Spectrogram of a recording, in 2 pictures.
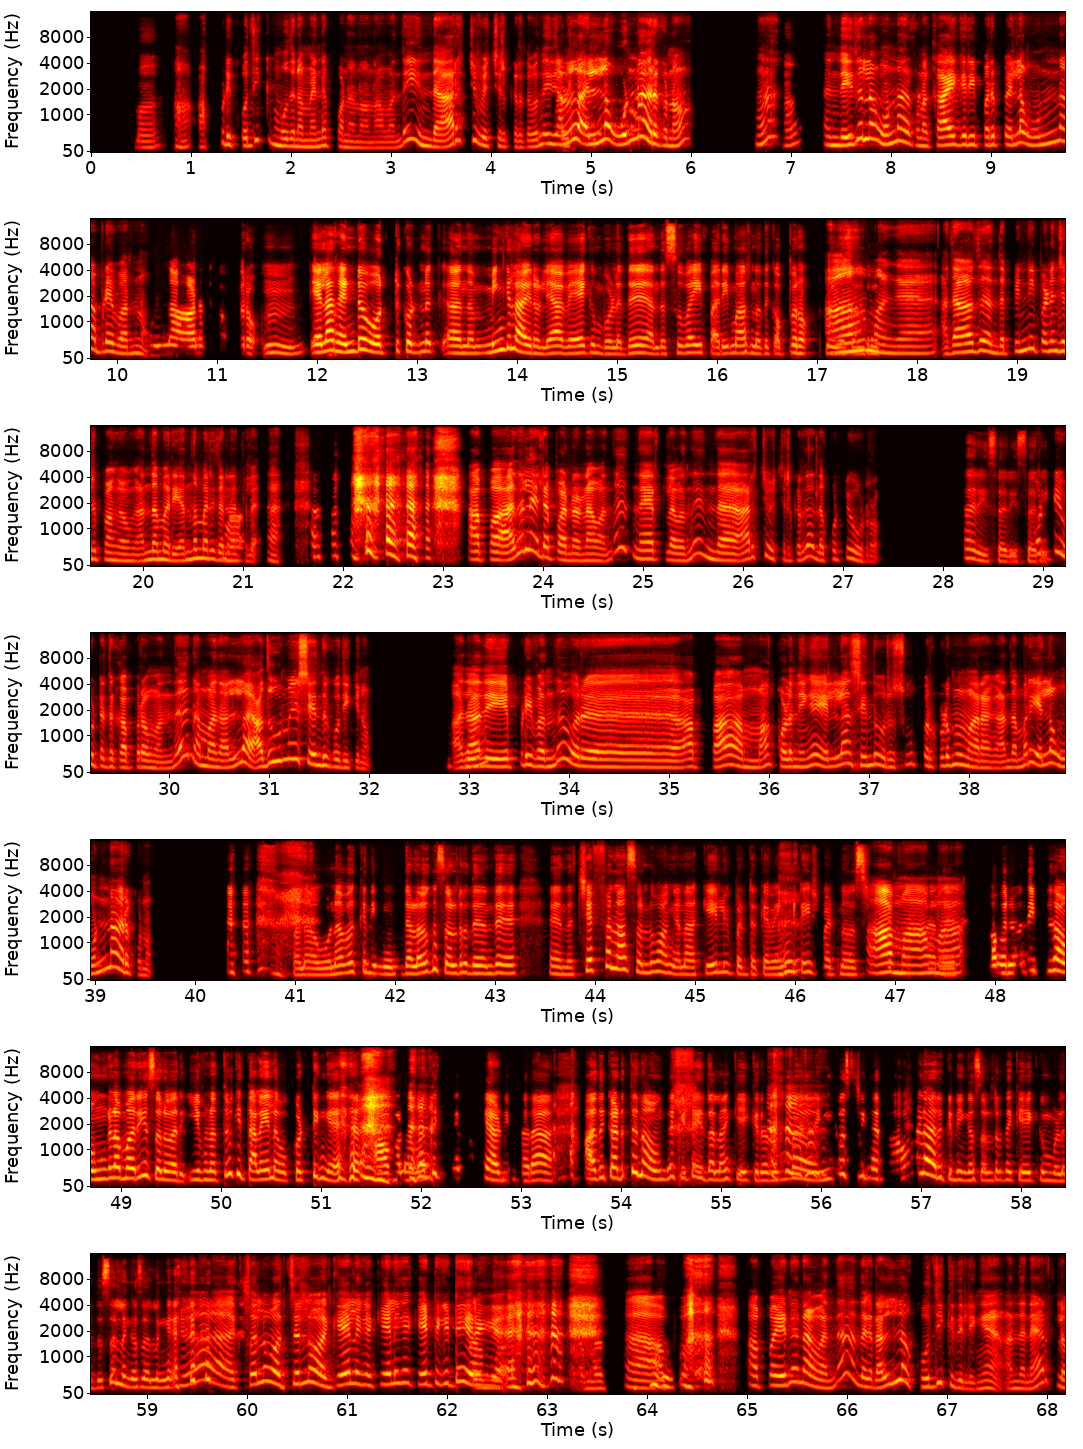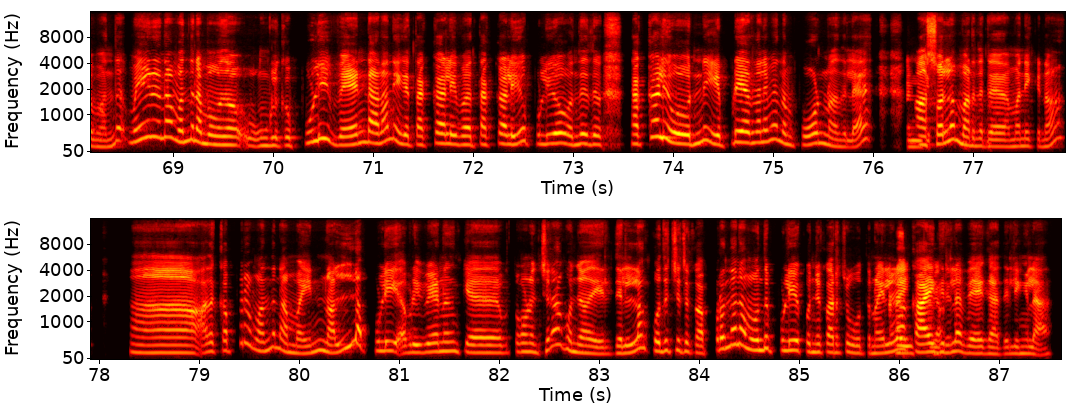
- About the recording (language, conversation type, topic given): Tamil, podcast, இந்த ரெசிபியின் ரகசியம் என்ன?
- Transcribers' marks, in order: other background noise; other noise; in English: "மிங்கிள்"; tapping; chuckle; drawn out: "ஒரு"; chuckle; in English: "செஃப்லாம்"; in English: "செஃப்"; laugh; breath; laugh; in English: "இன்ட்ரஸ்டிங்கா"; laughing while speaking: "அ, சொல்லுவோம், சொல்லுவோம் கேளுங்க, கேளுங்க கேட்டுக்கிட்டே இருங்க"; laugh; chuckle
